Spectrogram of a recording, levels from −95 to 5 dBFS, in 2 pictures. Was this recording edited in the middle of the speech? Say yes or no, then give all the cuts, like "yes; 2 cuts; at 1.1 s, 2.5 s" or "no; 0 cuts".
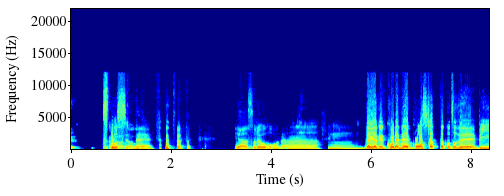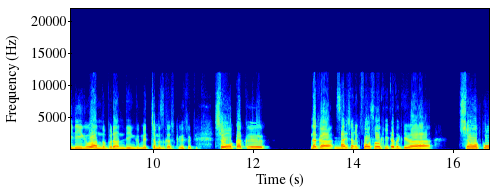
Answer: no; 0 cuts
